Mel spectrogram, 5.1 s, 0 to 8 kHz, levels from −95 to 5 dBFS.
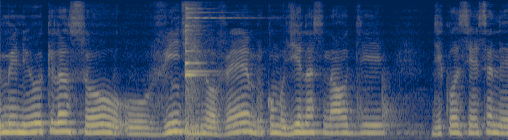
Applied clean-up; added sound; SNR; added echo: none; Tools; 11 dB; reverberation time 0.8 s.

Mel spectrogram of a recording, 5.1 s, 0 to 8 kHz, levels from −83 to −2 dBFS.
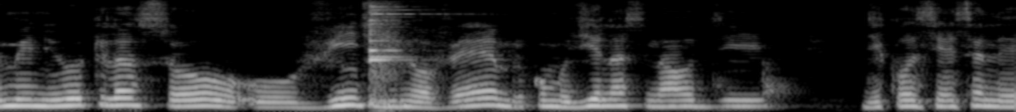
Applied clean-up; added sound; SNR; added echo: classical method WPE with log-MMSE.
